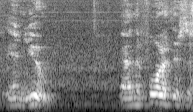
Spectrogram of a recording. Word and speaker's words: nu: And for that we use the Greek letter new which is pronounced nu.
